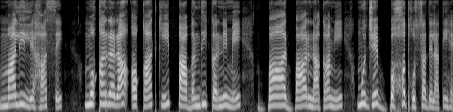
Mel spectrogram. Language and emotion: Urdu, angry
